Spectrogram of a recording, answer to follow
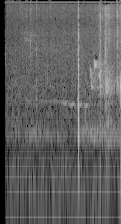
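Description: Outdoor ambience: a steady hiss with a faint thin tone, a single sharp click about one and a half seconds in, and a short high chirp near the end.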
